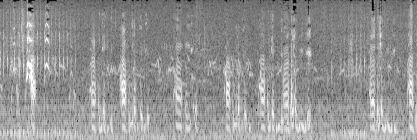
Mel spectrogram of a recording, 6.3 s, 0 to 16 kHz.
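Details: Several sharp-tailed grouse at a lek near Regina, Saskatchewan, Canada, on 14 April 2012, give short, harsh, quacking clucks and cackles in scattered bursts, about one every second, with faint wind behind.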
